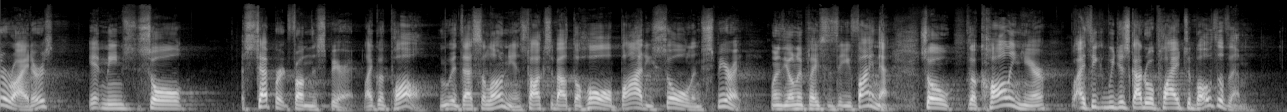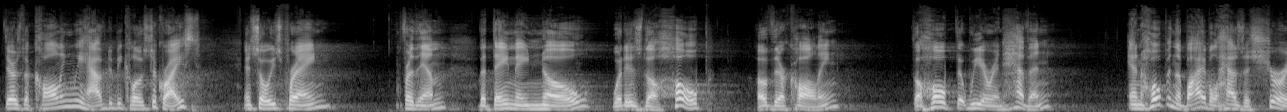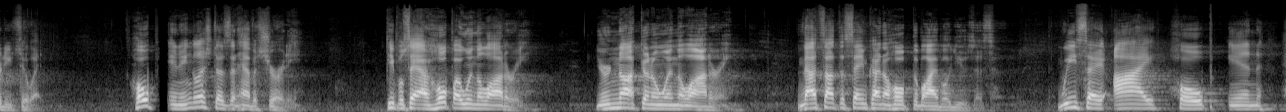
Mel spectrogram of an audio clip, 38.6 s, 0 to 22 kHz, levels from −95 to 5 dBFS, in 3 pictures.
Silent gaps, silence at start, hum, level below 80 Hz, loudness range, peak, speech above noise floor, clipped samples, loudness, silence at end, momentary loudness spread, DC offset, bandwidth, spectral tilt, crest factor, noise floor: 27.34-27.39 s; 0 s; none; -56 dBFS; 3 LU; 0 dBFS; 41 dB; under 0.1%; -18 LUFS; 0.15 s; 11 LU; under 0.1%; 15.5 kHz; -5.5 dB/octave; 18 dB; -59 dBFS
